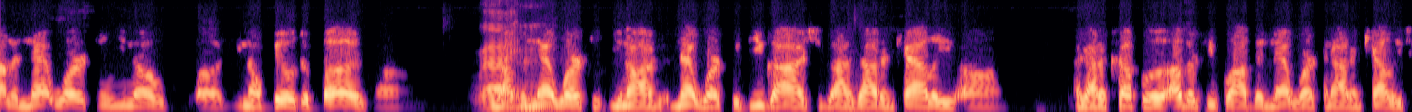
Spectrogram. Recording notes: TAPS IN ON THE PHONE. FROM ARIZONA.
